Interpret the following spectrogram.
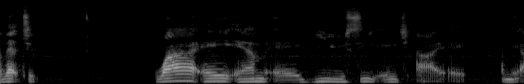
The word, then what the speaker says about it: Yamauchi: Yashamashi. Okay, we're gonna spell that too. Yamauchia.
